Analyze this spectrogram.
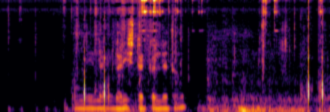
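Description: A car engine starts and idles.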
